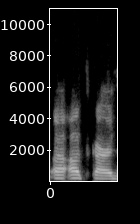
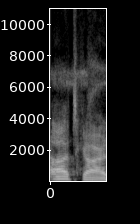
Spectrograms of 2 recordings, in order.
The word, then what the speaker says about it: Utgaard: Utgaard is the last name though. Utgaard, not Utgaard. But it's okay.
